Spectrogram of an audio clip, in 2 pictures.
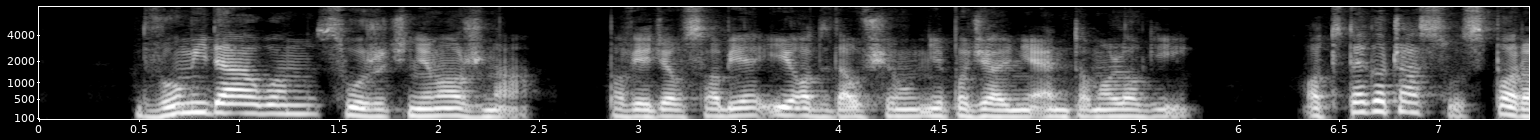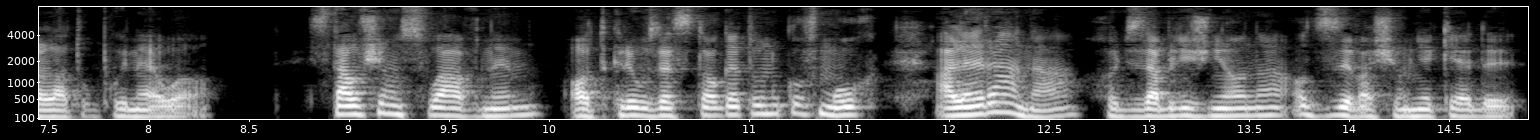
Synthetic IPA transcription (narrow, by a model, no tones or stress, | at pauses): d̪vumid̪ɛawɔmswuʐɘt͡ɕɲɛmɔʐna̰ | pɔvʲjed͡ʑawsɔbʲjɛʔiɔd̪ːa̰wɕɛ̃ɲɛpɔd͡ʑɛlɲɛ̰ʔɛ̰nt̪ɔmɔlɔɡʲjḭ | ɔt̪ːɛɡɔt͡ʂasṵspɔɾɔlat̪upwɘnɛ̰wɔ̰ | st̪awɕɛw̃swavnɘmɔt̪kɾɘwzɛst̪ɔɡat̪uŋkufmuxʔa̰lɛɾanaxɔd͡ʑzablʲiʑɲɔnaʔɔd̪zɘvaɕɛ̃ɲɛkʲɛd̪ɘ̰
